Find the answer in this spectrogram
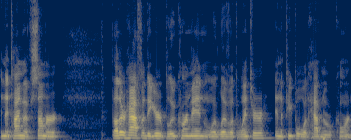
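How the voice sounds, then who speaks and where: A man's bright, sharp tone at medium pitch and moderate pace, with fairly even intonation against a quiet background. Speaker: video host. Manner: measured, even storyteller's delivery, reading aloud with a solemn, narrative cadence; casual, slightly hesitant in the intro with fillers. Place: home room. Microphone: webcam.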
